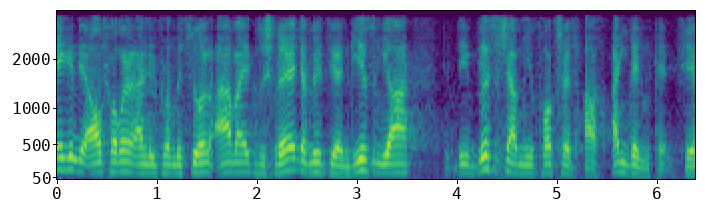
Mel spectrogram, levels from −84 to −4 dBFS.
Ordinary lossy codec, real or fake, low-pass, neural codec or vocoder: none; fake; 3.6 kHz; codec, 16 kHz, 1 kbps, FunCodec, trained on Chinese and English, 50 frames a second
